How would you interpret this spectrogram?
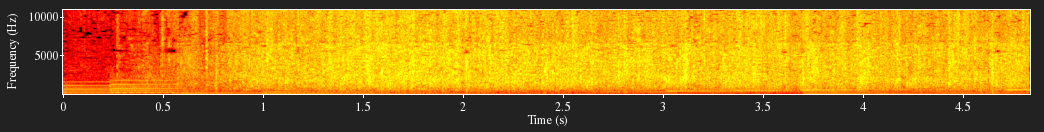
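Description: A crowd claps steadily and loudly for about five seconds, a dense wash of applause over sustained musical chords playing underneath. No one speaks.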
